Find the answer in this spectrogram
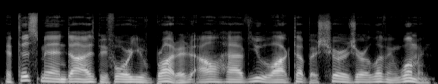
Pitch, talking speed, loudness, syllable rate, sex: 115 Hz, 275 wpm, -18 LUFS, 6.4 syllables/s, male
